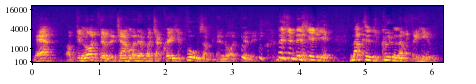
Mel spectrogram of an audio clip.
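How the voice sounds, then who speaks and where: A man's voice: high voice, big pitch swings, brisk, darkish tone. A man in amateur readers theater, playing a cantankerous, stubborn village man in his late seventies with rustic, scornful talk. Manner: scornful, rustic country speech. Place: live performance in a library room. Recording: roomy, distant, noisy live library recording.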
